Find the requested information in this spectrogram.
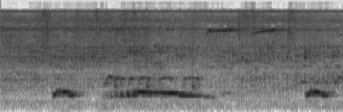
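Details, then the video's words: Zebra dove song meant to set other doves singing, heard against background hiss: a short note, then a drawn-out falling coo with a faint higher overtone, and another short note after a pause. "Sekali Dengar ATASI PERKUTUT MALAS BUNYI - MANJUR Hitungan Detik Perkutut lokal gacor"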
